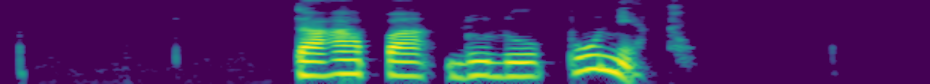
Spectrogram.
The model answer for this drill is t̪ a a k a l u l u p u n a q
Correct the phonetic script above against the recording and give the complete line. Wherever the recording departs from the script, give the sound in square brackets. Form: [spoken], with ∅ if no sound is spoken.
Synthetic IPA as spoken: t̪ a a [p] a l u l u p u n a q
